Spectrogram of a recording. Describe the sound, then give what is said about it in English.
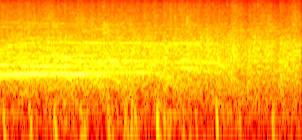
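A live stand-up comedy audience at the Tempe Improv applauds steadily, a dense wash of many hands clapping at once with scattered sharper claps, loud and sustained throughout and slightly easing toward the end. “Another terrific crowd here at the Tempe Improv.”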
